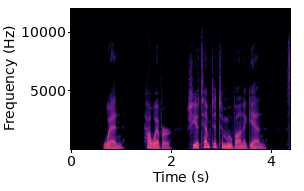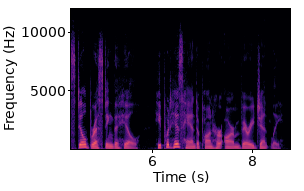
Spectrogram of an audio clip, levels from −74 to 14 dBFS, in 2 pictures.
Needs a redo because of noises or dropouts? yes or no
no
